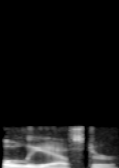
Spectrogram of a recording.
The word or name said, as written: oleaster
